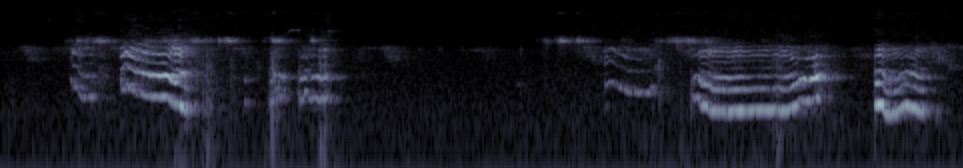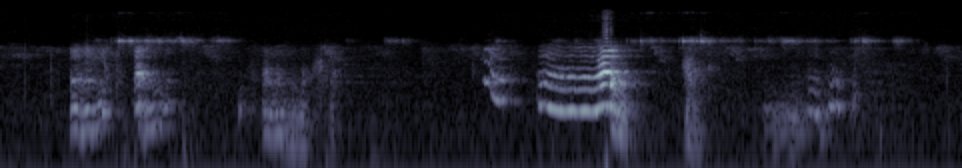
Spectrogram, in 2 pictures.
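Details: Little pet Miniature Pinscher barking for the first time, producing bursts of squeaky, wavering, whine-like yelps and yips in short irregular runs, some high and nasal, with brief pauses between them.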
